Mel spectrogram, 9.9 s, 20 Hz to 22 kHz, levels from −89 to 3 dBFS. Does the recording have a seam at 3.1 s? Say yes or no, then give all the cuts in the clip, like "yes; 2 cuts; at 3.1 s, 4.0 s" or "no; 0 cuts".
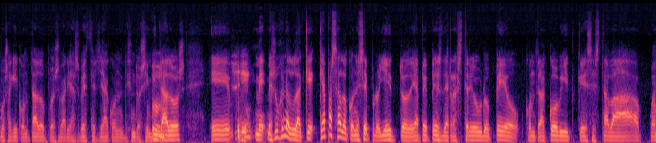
no; 0 cuts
